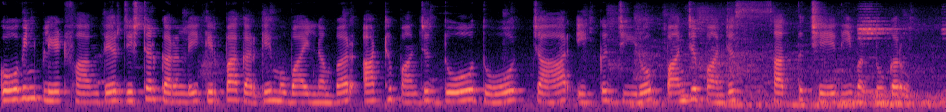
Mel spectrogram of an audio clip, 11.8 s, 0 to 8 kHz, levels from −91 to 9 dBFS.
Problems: constant background noise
